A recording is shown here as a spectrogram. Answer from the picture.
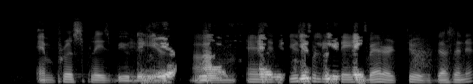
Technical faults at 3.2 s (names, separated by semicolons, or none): clock drift buffer slips; echo leak; speech suppressed in double talk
